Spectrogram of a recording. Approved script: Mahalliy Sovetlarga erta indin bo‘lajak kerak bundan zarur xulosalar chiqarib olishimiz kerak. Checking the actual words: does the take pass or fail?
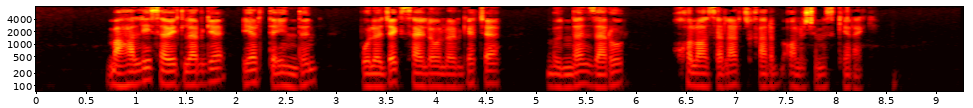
fail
